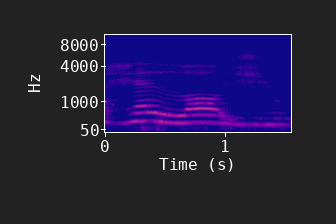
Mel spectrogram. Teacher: a sílaba tônica é a segunda sílaba de trás para frente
